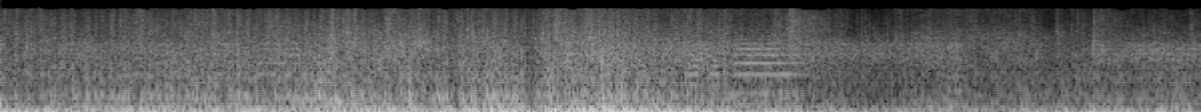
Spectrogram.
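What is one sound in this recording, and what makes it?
Tank guns fire in quick bursts.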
